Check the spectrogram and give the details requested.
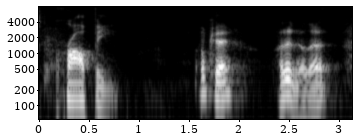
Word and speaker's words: crappie: this fishing stor yeah it's pron it's not pronounced crappy it's crappy okay I didn't know that what's crappie it's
